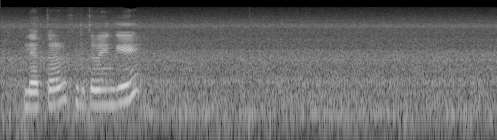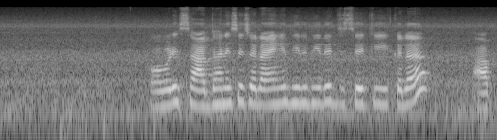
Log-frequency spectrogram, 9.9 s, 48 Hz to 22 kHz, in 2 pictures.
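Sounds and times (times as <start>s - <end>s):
room noise hiss: 0.0s - 9.9s.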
